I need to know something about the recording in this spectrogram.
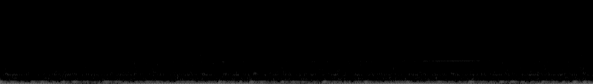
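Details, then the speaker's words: Mobius OC 120 fan at maximum speed, fan partly blowing into the microphone: constant airy whoosh with faint steady tone, no grinding or ticking; loud fan airflow noise, fairly noisy at full speed, several harmonic resonances noted. "so that's the maximum um this one is kind of noisy to be honest and it does cone out like like this it's a fairly significant cone"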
